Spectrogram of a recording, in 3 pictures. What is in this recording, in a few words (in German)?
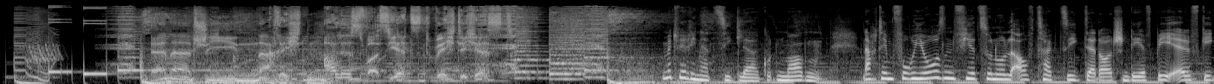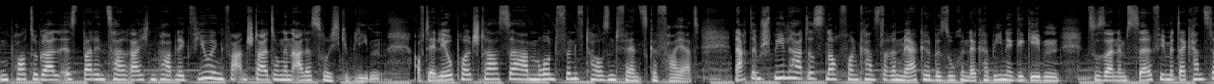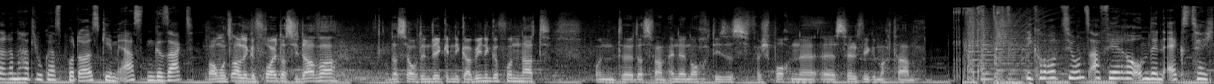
News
